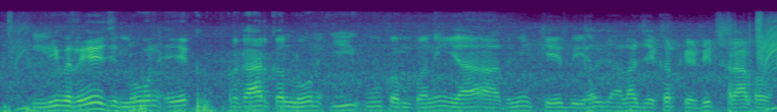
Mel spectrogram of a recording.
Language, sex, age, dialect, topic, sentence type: Bhojpuri, male, 25-30, Western, banking, statement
